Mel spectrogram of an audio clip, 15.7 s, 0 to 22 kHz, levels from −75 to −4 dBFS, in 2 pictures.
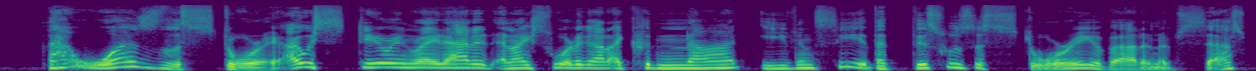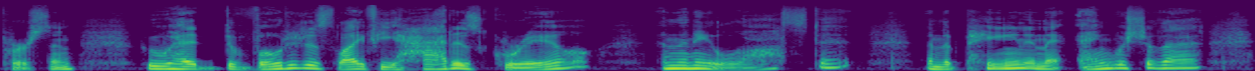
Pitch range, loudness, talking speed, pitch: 135-195 Hz, -21 LUFS, 200 wpm, 170 Hz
